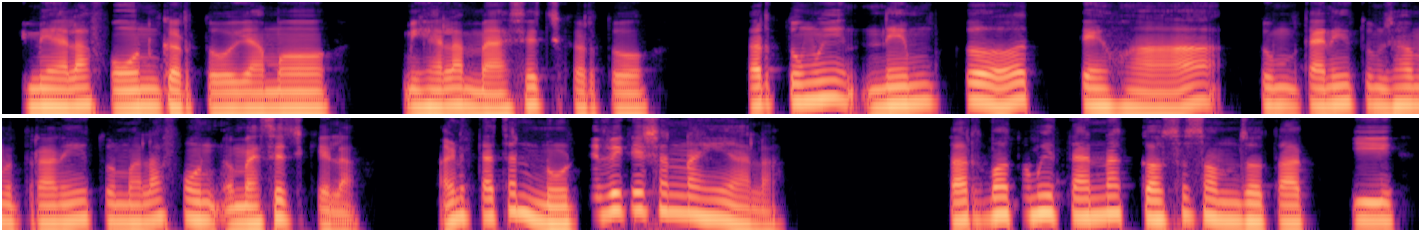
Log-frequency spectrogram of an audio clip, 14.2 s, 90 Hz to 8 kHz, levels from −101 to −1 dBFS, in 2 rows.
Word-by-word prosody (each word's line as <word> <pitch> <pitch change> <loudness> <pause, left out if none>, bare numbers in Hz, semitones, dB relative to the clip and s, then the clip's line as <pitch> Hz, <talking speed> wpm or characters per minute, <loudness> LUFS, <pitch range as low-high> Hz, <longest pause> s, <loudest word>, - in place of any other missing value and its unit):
मी 125 - +3
ह्याला 125 +1 +4
फोन 120 -1 +2
करतो, 110 -2 0
या 110 0 +1
मग 110 0 +2 0.4
मी 120 - 0
ह्याला 120 +2 +3
मेसेज 110 +3 0
करतो. 105 -1 -3 0.5
तर 135 +1 +2
तुम्ही 165 +2 +3
नेमकं 145 +3 +2 0.3
तेव्हा 120 +2 0 0.2
तुम 130 -1 -1
त्यांनी 135 +2 +2
तुमच्या 135 0 0
मित्राने 125 +1 -1
तुम्हाला 130 +2 0
फोन 140 -4 +1
मेसेज 130 +3 +1
केला 90 -4 -3 0.4
आणि 140 +4 +1
त्याचा 160 +5 -1
नोटिफिकेशन 180 - +1
नाही 155 -5 +2
आला. 105 -6 -2 0.9
तर 145 +1 +2
मग 170 - +5
तुम्ही 180 +2 +4
त्यांना 165 +2 +3
कसं 150 +2 +1
समजवतात, 135 -5 +1
की 140 +2 -2
130 Hz, 145 wpm, -24 LUFS, 120-150 Hz, 0.9 s, मग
